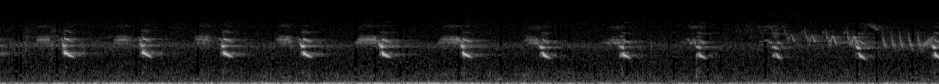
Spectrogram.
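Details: A golden eagle nest in Latvia, with the adult female feeding a mouse to the chick on 28 June 2020 at 8:46 a.m. A regular series of shrill, falling whistled calls, about one every 0.8 seconds, over a soft, low background rumble.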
